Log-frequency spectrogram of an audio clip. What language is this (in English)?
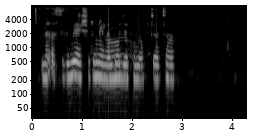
Swahili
